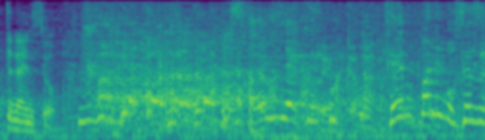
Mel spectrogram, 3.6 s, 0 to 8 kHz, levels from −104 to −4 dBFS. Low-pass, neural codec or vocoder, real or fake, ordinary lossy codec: none; codec, 16 kHz, 8 kbps, FreqCodec, smaller model; fake; none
